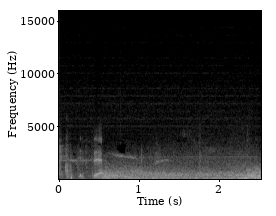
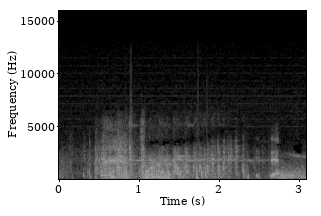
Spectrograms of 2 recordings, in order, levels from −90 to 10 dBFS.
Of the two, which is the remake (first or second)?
first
